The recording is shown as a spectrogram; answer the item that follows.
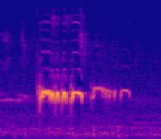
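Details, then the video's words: Zebra dove song used as a master recording to make lazy birds sing: one loud rolling coo of quick pulses trailing into a softer, fading series of trilled notes. "Perkutut lokal gacor suara besar Masteran perkutut bikin yang malas jadi bunyi"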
